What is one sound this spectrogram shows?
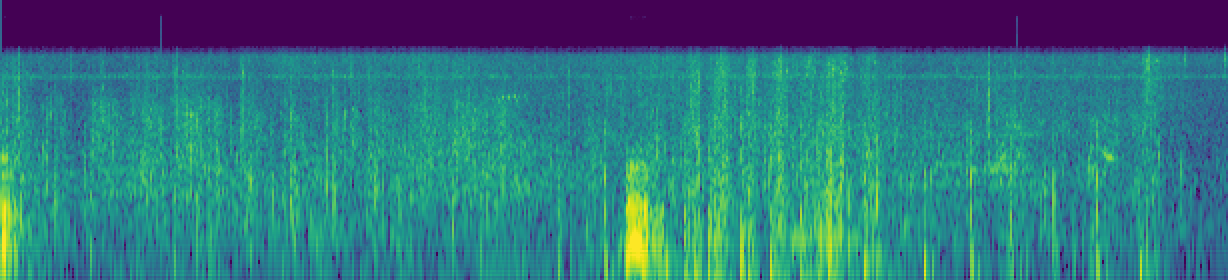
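Footsteps crunch over dry ground and grass.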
